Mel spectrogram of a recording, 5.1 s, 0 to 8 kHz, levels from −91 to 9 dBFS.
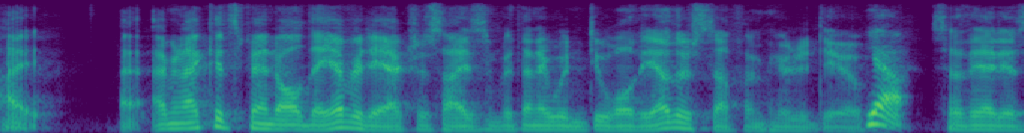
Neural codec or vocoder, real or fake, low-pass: codec, 16 kHz, 16 kbps, FreqCodec, smaller model; fake; 7.2 kHz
